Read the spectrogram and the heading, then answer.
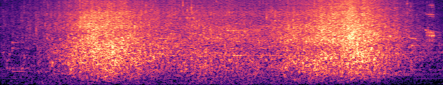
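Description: Stormy ocean surf at the island of Koh Samui, Thailand, roars steadily, with two broad swells of crashing waves rising and falling over a constant wash of hissing water and wind. No one speaks.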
